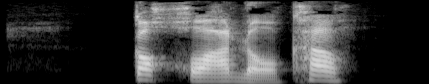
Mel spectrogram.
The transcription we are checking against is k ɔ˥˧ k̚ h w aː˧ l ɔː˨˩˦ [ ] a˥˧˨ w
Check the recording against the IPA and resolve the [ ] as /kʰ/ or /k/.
kʰ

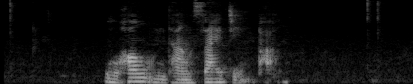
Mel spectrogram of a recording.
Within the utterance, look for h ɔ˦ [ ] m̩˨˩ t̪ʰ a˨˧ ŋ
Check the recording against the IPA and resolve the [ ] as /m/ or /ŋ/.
ŋ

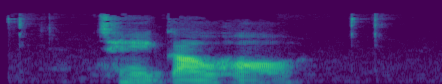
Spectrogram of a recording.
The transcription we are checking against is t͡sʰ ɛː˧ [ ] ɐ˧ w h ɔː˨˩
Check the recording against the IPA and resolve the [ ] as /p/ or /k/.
k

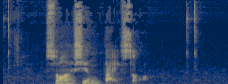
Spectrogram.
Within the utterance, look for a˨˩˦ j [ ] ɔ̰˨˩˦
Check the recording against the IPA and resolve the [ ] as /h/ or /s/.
s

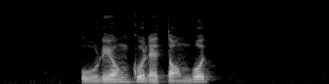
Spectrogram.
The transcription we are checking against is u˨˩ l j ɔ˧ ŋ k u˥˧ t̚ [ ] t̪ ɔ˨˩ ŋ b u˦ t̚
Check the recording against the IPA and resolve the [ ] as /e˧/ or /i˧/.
e˧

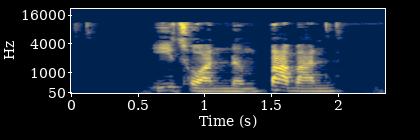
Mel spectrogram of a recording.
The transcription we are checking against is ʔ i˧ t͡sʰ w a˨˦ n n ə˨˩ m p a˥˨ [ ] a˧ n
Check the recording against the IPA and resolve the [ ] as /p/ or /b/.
b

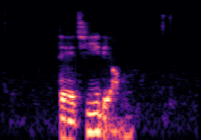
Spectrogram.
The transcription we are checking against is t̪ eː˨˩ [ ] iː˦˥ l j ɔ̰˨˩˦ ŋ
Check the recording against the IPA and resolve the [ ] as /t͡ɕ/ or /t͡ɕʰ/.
t͡ɕʰ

